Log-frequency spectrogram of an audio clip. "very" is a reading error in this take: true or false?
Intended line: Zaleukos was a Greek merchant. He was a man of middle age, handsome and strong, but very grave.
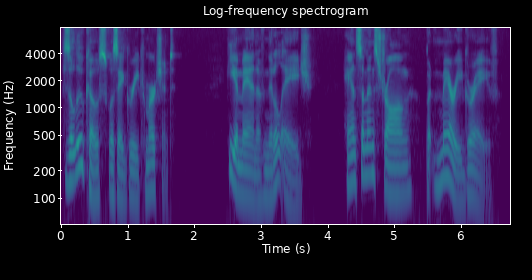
true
